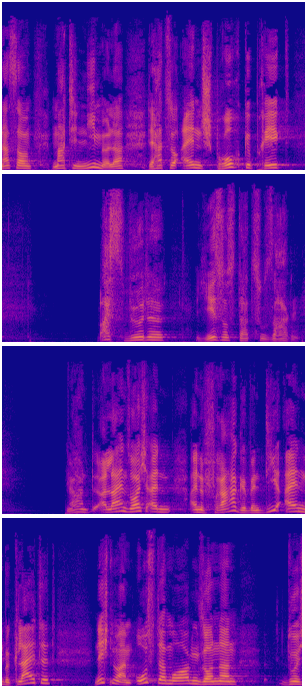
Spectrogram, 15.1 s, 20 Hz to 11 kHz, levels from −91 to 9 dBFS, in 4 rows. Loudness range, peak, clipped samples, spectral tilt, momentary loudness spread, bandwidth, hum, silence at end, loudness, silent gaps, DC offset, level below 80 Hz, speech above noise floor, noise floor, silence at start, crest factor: 7 LU; -8 dBFS; under 0.1%; -3 dB/octave; 13 LU; 10.5 kHz; none; 0 s; -29 LUFS; none; under 0.1%; -66 dBFS; 53 dB; -82 dBFS; 0 s; 24 dB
